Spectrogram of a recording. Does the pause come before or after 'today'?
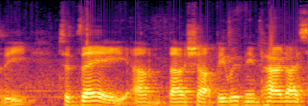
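before. The pause comes before the word today. Paradise will be reached on this same day. The speaker calls it right. "where the verse says"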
